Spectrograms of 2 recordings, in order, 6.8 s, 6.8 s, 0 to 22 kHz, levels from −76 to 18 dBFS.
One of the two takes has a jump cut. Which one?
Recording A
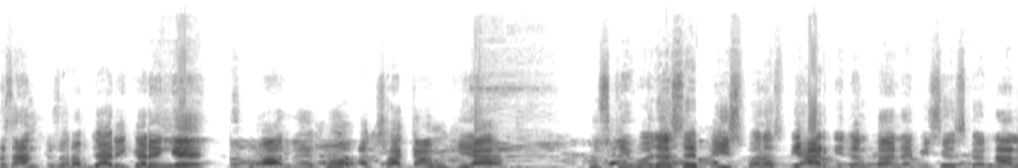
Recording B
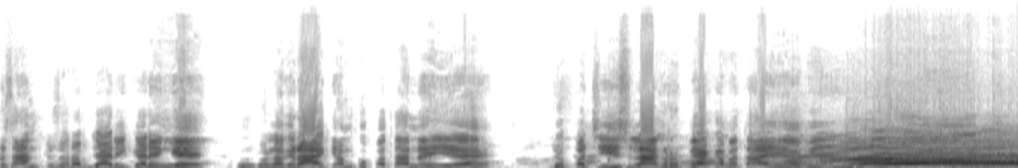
A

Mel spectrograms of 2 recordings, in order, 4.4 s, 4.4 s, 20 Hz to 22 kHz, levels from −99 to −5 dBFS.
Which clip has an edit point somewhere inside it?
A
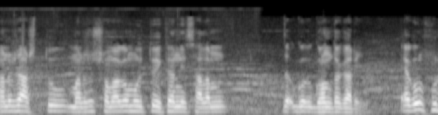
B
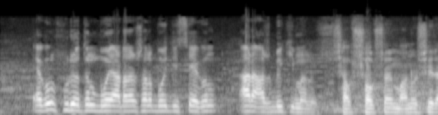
B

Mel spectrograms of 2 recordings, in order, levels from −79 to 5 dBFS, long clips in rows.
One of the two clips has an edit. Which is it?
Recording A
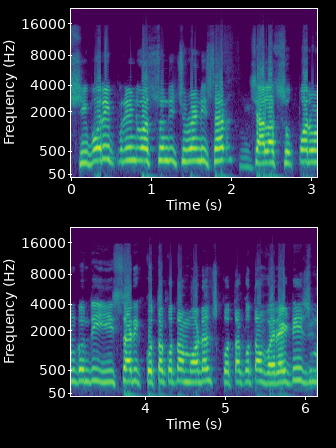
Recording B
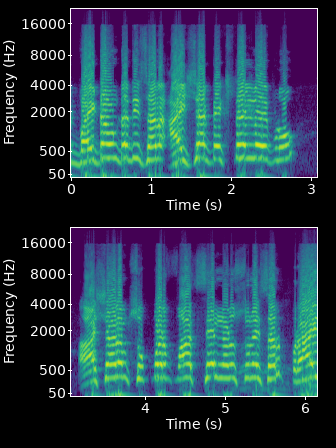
A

